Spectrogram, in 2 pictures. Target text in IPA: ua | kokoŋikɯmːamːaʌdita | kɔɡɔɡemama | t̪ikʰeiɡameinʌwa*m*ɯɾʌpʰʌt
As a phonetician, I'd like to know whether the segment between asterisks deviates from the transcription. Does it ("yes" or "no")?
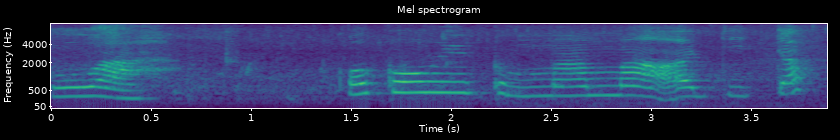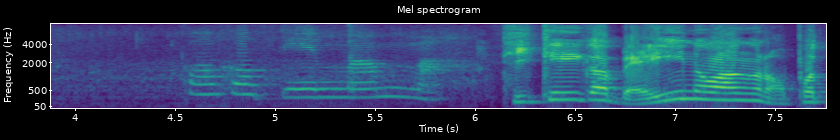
yes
